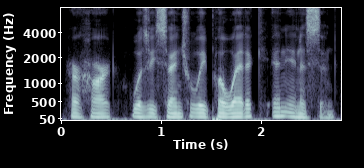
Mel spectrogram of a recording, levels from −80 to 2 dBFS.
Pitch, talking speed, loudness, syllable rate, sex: 90 Hz, 150 wpm, -16 LUFS, 5.0 syllables/s, male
